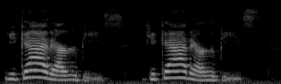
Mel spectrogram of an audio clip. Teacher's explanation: the R changes the vowels in front of it.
